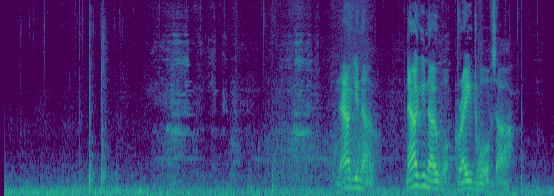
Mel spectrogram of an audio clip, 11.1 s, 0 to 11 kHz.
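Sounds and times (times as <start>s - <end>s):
wood fire crackling: 0.1s - 11.0s.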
